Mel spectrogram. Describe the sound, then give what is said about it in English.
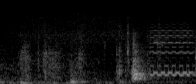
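A telephone starts ringing partway through at home, a steady pulsing electronic trill, clear, after some soft low thumps and shuffling. “He hobbles to the phone.”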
